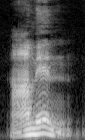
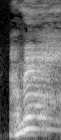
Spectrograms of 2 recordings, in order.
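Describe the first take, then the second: First: It is said weightily, clearly and not loudly. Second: It is shouted loudly and forcefully.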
